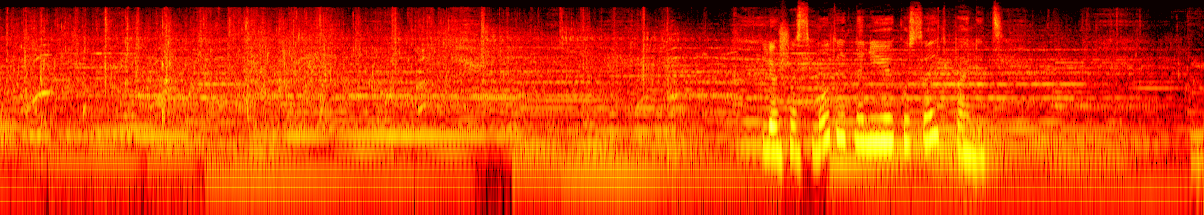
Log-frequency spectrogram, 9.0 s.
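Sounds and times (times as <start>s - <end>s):
person diving and splashing in a lake: 0.0s - 9.0s
speech: 5.8s - 7.7s.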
